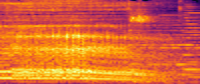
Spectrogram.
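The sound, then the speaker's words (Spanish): A deep, loud monster growl rumbles for about two seconds, a single sustained snarl whose pitch slowly sinks as it fades slightly, with no talking. “Ahora que el monstruo estaba parado muy cerca de él, este volvió a gruñir.”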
